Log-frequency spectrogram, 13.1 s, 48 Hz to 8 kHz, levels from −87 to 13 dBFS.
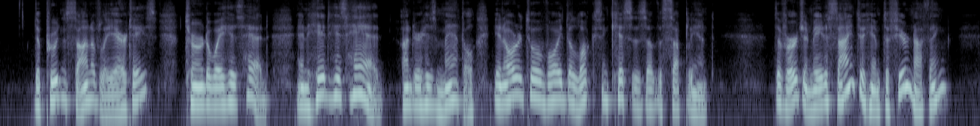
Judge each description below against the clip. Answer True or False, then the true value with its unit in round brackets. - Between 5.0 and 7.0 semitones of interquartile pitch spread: True (5.4 semitones)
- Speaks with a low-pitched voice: True (125 Hz)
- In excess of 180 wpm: False (170 wpm)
